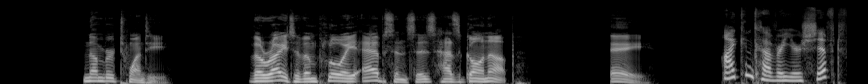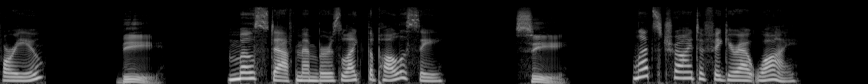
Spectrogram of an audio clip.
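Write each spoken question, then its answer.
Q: The rate of employee absences has gone up.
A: C: Let's try to figure out why.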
